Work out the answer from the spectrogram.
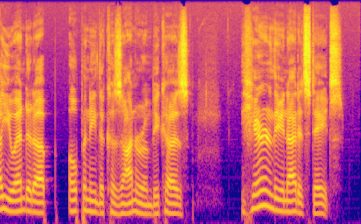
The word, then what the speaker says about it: Kazan: Is it Kazan Room? Kazan Room.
